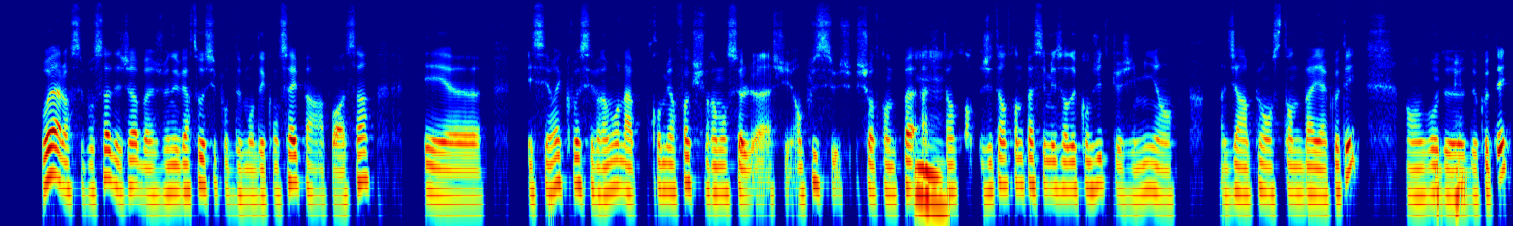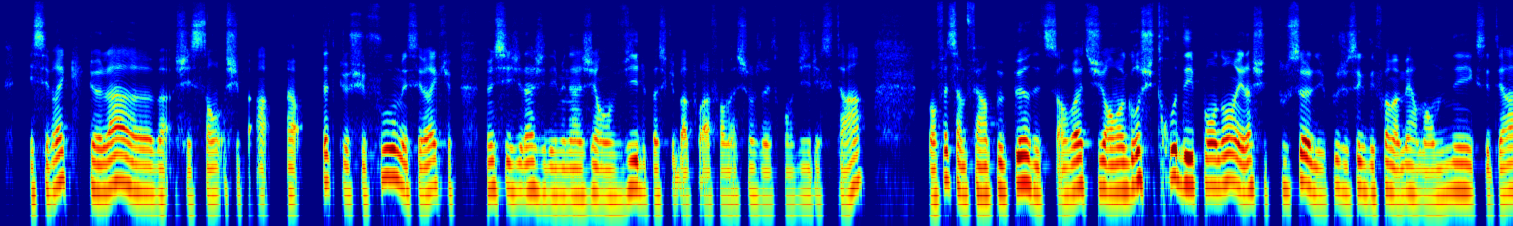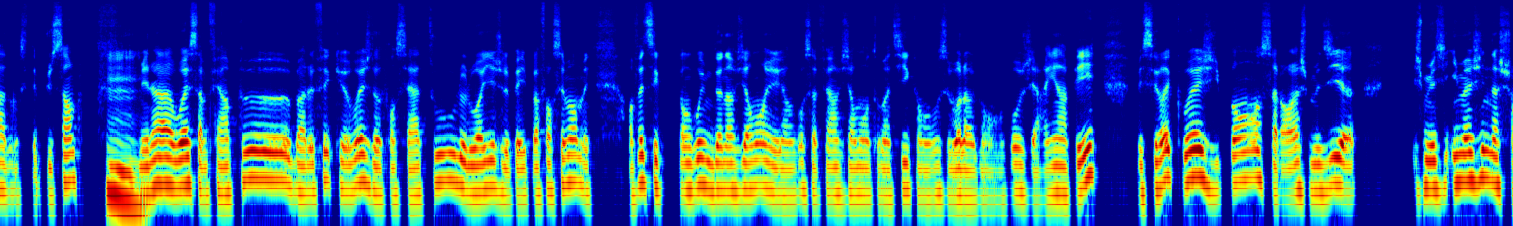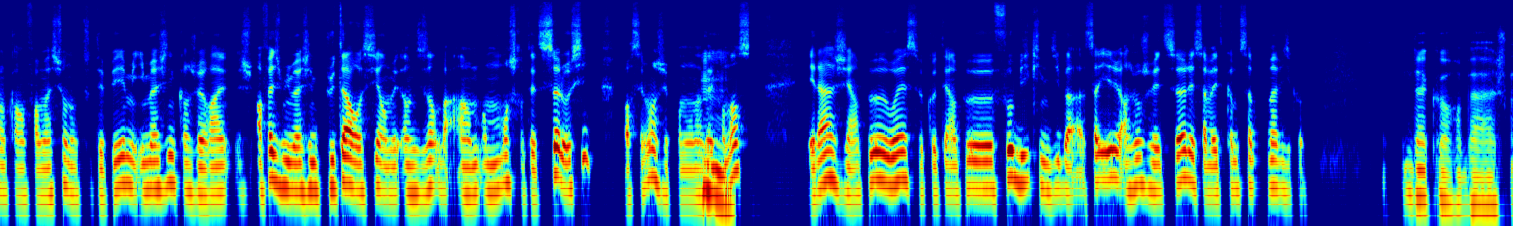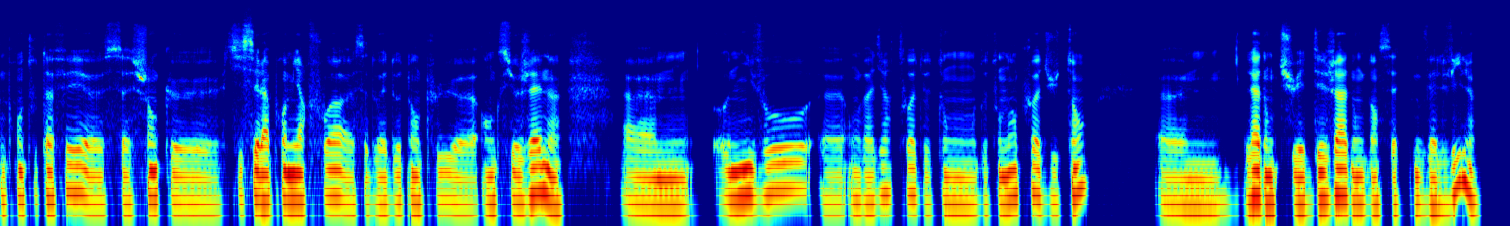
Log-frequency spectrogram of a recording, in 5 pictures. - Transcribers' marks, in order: other background noise; in English: "stand by"; stressed: "ville"; stressed: "seul"; stressed: "phobie"; other noise; drawn out: "Hem"
- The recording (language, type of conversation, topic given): French, advice, Comment s’adapter à un déménagement dans une nouvelle ville loin de sa famille ?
